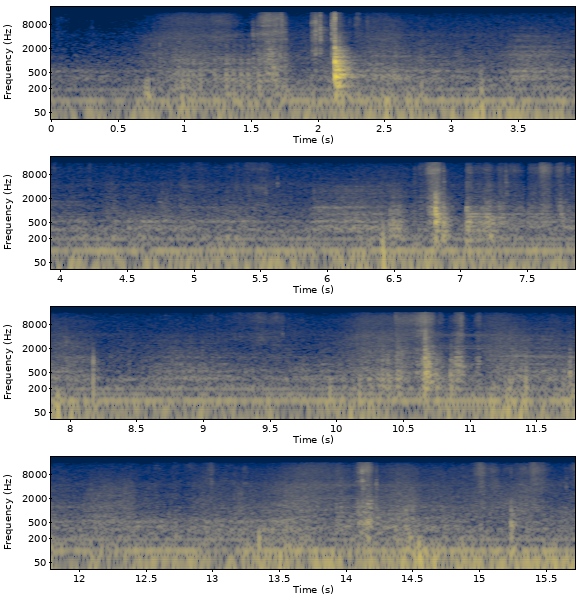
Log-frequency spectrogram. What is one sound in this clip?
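Dough rounds are set down on a metal baking tray with soft taps.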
